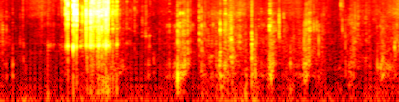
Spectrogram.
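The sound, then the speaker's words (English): A crispy fried samosa with a thin phyllo- or spring-roll-style wrapper tied with scallion gets bitten into: one loud, sharp crunch with crackling texture, followed by fainter, scattered crackles of chewing. “This samosa is like a crispy dumpling. You've filled almost like a phyllo dough or like a spring roll wrapper type of pastry. You've tied it off with a scallion, and you fried it so the edges come up like a beautiful cloth. All right, I'm going in.”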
